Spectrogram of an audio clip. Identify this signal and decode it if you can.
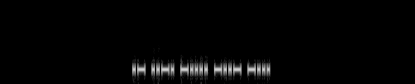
Morse code, heard as a keyed tone, about 52 wpm, 700 Hz. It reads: AF6XB
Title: USA Call Signs - 5 Characters - 50wpm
